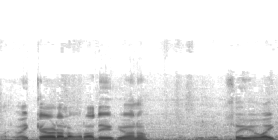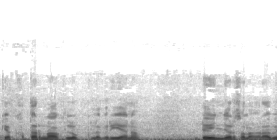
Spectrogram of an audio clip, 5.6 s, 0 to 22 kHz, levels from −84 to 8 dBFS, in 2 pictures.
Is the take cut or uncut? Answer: uncut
